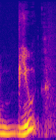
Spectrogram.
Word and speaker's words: Butte: Black Black Butte? Butte. I thought you said blackberry. I mispronounced the word.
